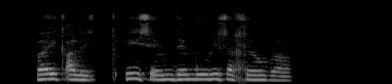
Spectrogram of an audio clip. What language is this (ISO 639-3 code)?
kat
